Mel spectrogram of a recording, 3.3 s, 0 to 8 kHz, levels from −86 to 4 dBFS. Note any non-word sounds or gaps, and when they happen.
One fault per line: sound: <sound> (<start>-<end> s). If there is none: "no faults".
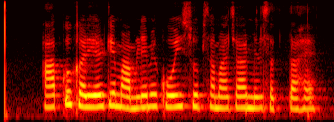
no faults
